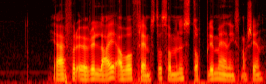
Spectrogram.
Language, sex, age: Norwegian, male, 26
